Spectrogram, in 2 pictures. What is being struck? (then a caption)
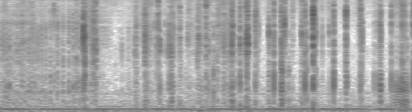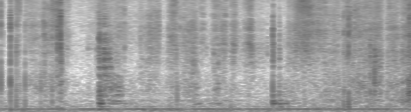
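Vinyl beach ball. Short painted nails scratch and tap the panels of an empty, folded, deflated PVC vinyl beach ball. The result is dense, crinkly scratching with sharp, quick taps and bright rasps over a steady low hum.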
